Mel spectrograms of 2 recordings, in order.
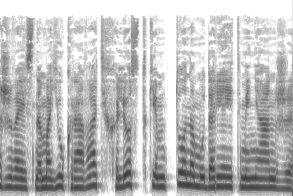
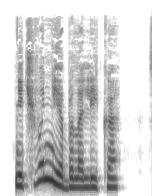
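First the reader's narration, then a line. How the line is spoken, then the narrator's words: Calm reply. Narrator (Russian): спокойно отвечаю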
